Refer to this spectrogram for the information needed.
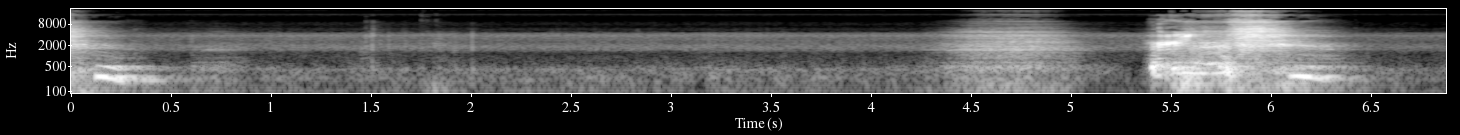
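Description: Two loud sneezes from an adult woman, the second more forceful, each with a short intake of breath before it; an ordinary sneeze.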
